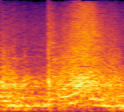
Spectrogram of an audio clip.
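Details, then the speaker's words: Supercharged flat engine, open exhaust without silencers, throttle blips: revs snap up and drop cleanly with no misfire or rattle; healthy engine. "Bon on va vous faire écouter un petit peu, il va mettre quelques coups de gaz."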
